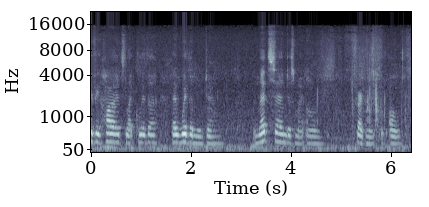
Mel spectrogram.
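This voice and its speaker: Against noticeable background noise, a woman speaks with big swings in loudness and long, frequent pauses. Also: moderate pace. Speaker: spoken word poet. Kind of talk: poetry reading.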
